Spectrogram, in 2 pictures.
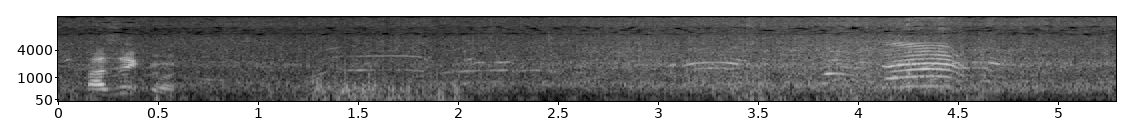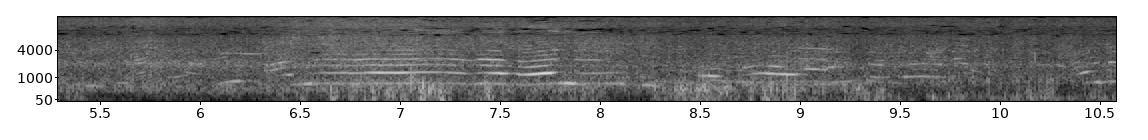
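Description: Children splash in shallow water.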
